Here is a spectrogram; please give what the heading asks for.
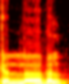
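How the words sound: A full stop with a breath follows bal. "mewakafkan pada kata bal ... kemudian tarik nafas"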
